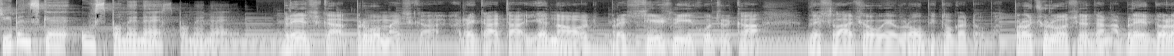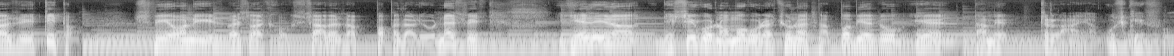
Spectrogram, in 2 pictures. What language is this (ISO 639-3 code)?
hrv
